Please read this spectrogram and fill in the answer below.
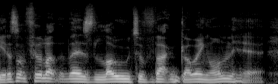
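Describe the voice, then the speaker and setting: Very fast speech from a man with a British accent, medium in pitch, on a very clean recording with a silent background. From Britain. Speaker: film reviewer. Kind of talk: film review monologue.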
